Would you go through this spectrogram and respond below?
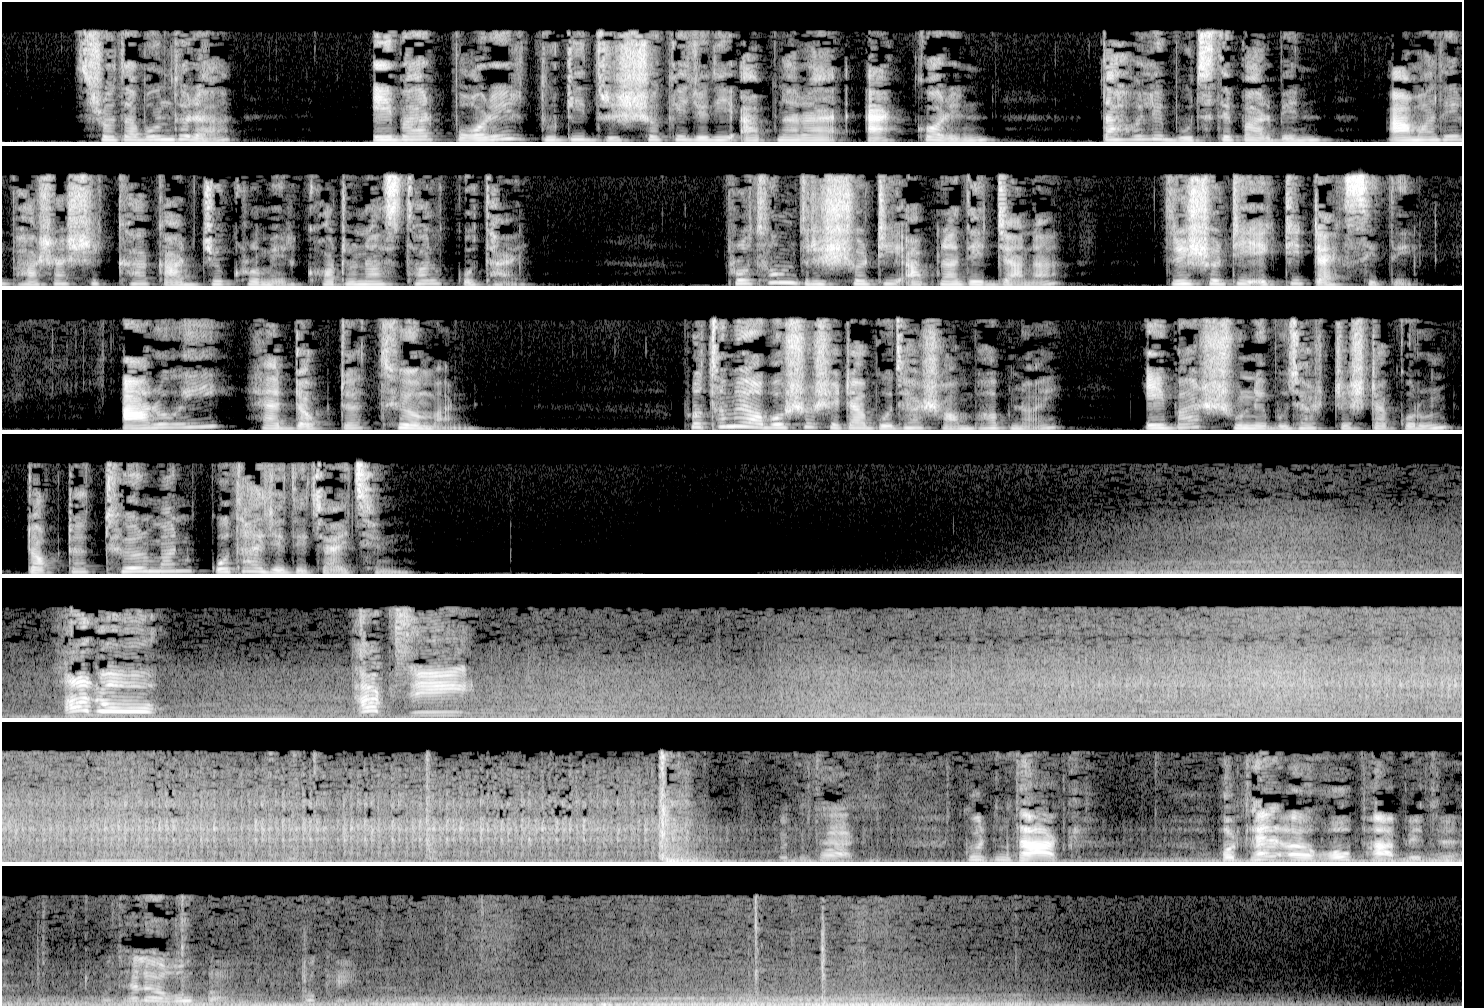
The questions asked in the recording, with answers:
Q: ডক্টর থিওরমান কোথায় যেতে চাইছেন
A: ডক্টর থিওমান চাইছেন যে taxi চালক তাকে hotel অরোপায় নিয়ে যাক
